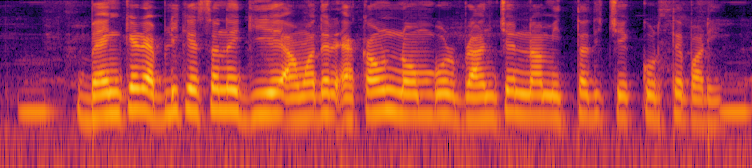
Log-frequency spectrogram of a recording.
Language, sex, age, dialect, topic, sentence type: Bengali, male, 18-24, Standard Colloquial, banking, statement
